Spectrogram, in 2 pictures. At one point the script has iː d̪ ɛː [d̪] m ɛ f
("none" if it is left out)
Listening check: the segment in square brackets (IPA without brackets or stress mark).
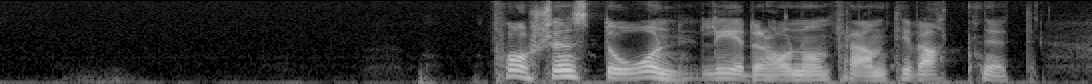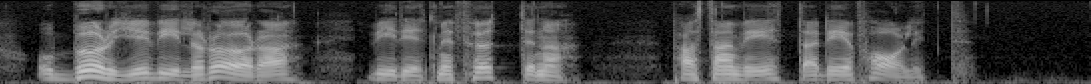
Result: t̪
